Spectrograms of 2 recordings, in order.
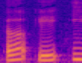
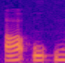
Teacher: अ, ए, ई में अपनी जीभ आगे की साइड आती है, तो ये अग्र स्वर है। आ, ओ, ऊ में जीभ पीछे की साइड जाती है, तो ये पश्च स्वर हैं।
